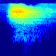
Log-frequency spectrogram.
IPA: tʃ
